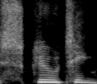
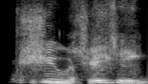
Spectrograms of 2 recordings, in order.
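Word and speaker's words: Ncuti: Is it Scooty Gatwa? Is that how you pronounce it? Shooty Gatwa.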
